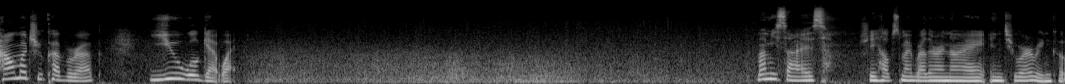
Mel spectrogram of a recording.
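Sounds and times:
speech: 0.0 - 2.7, 7.6 - 10.6
heavy rain: 0.0 - 10.6
thunder rumbling: 1.4 - 10.6.

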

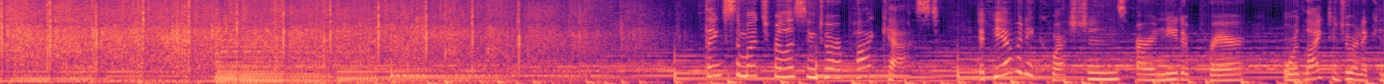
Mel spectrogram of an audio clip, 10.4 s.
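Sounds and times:
audience applause: 0.0 - 5.1
speech: 5.4 - 10.3.

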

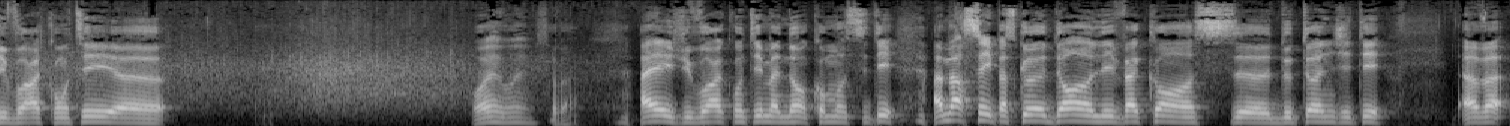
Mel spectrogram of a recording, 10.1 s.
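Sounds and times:
speech: 0.0 - 1.2, 3.2 - 10.0
applause: 0.0 - 4.3.

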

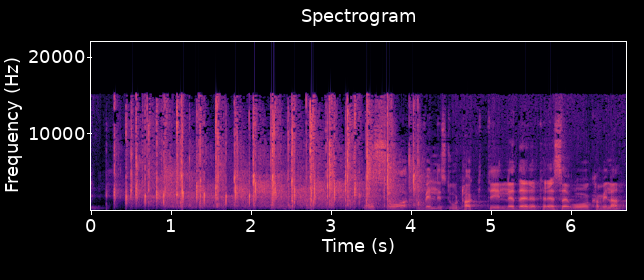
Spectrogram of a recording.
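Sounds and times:
audience applauding: 0.2 - 4.4
speech: 3.5 - 6.6.

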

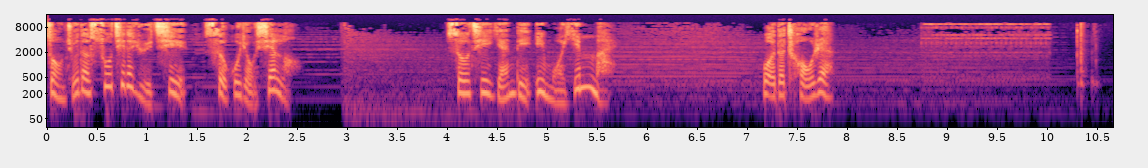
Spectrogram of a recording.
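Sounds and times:
speech: 0.0 - 2.5, 4.0 - 5.7, 7.2 - 8.0
telephone ringing with an electronic trill: 8.7 - 10.5.

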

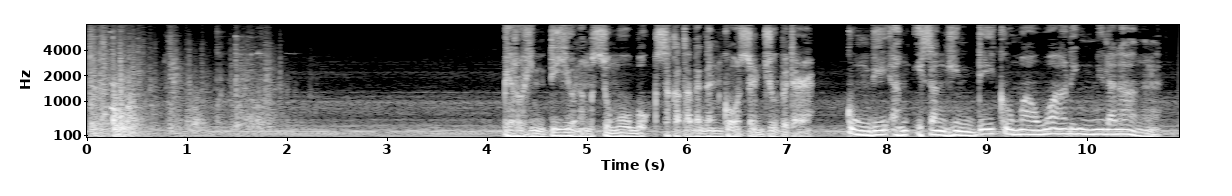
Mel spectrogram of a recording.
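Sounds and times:
gate creaking loudly as it opens: 0.0 - 2.4
speech: 4.4 - 10.8.

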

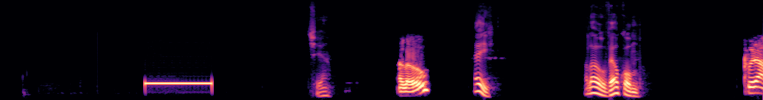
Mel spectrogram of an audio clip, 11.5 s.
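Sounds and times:
single steady mid-pitched telephone tone beep: 2.2 - 3.2
speech: 4.7 - 5.0, 6.0 - 6.5, 7.1 - 7.5, 8.8 - 9.7, 11.2 - 11.4.

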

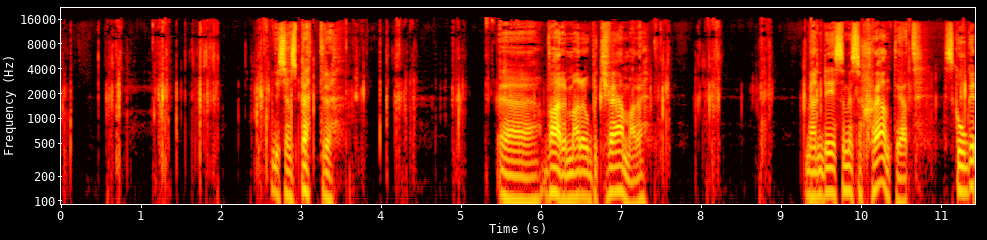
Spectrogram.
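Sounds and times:
footsteps crunching on snowy forest path: 0.0 - 11.4
speech: 2.6 - 3.6, 5.5 - 7.5, 9.3 - 11.4.

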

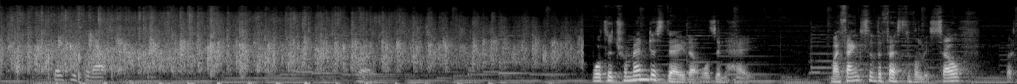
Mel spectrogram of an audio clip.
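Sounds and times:
audience applause: 0.0 - 5.8
speech: 0.5 - 1.2, 3.6 - 4.1, 5.9 - 7.7, 8.3 - 10.1.

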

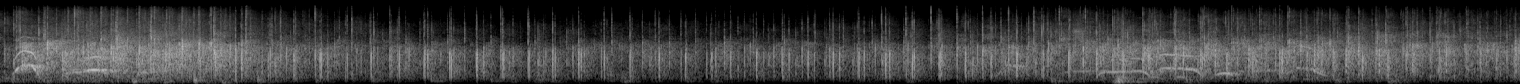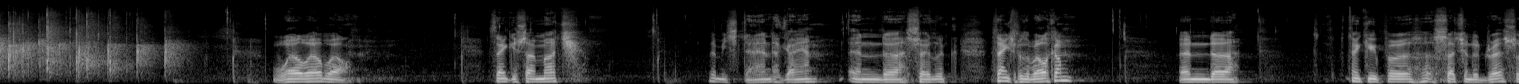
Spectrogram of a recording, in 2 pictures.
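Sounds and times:
audience applause welcoming a speaker to the stage: 0.0 - 17.2
speech: 18.1 - 18.8, 20.2 - 21.1, 22.3 - 26.0, 27.0 - 27.7, 28.7 - 30.3.

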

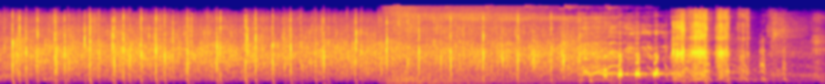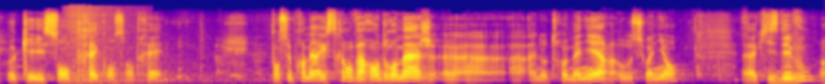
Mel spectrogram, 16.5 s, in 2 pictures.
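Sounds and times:
audience applause: 0.0 - 7.3
laughter: 5.5 - 8.3
speech: 8.5 - 10.1, 11.0 - 16.4.

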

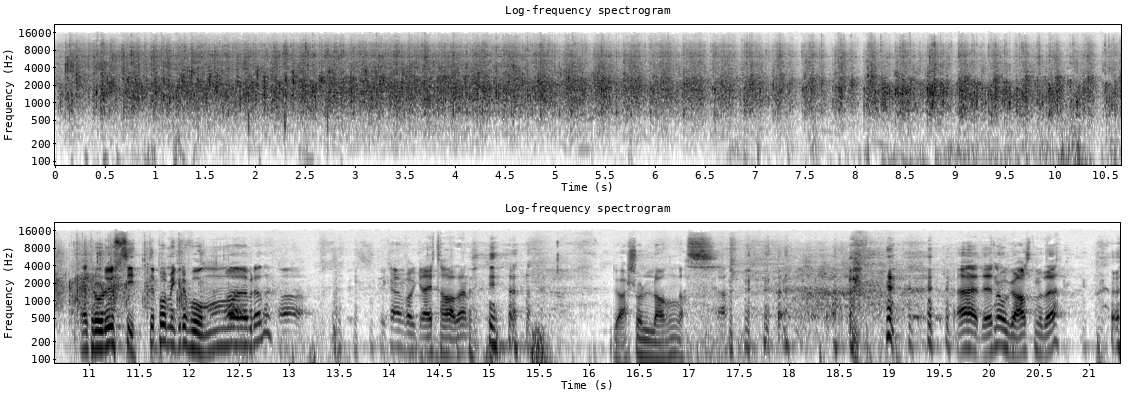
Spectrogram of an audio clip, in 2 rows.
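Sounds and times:
studio audience applause: 0.0 - 12.8
speech: 10.9 - 21.3
laughter: 11.0 - 15.9, 17.2 - 21.3.

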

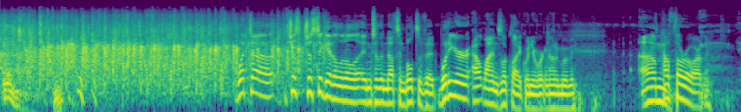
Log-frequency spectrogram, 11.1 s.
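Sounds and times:
audience applause: 0.0 - 5.5
speech: 0.1 - 0.4, 3.6 - 8.9, 9.6 - 10.8.

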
